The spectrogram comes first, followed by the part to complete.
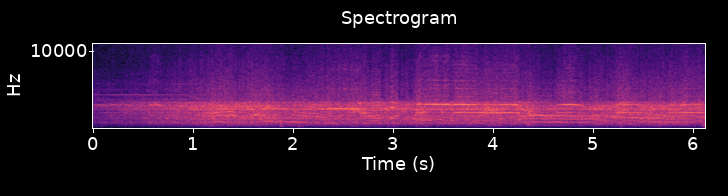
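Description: Large stadium crowd cheering a goal, a dense mass of many voices that swells over the first second and then holds loud and steady.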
